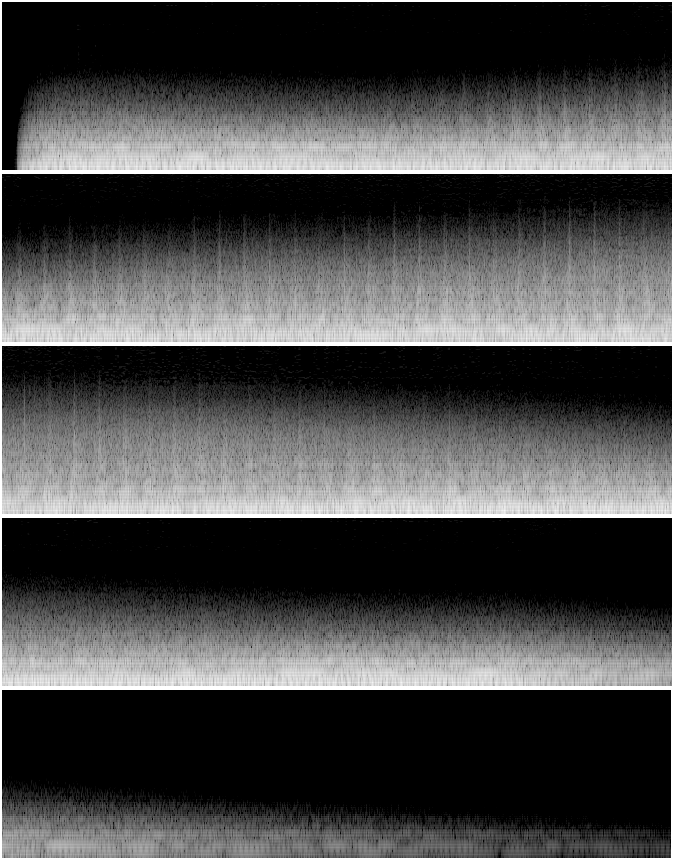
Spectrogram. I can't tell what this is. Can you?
A long low drone with a swelling pulse in the middle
